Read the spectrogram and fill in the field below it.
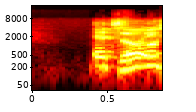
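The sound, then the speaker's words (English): A single loud sneeze bursts out after a brief quiet moment, a harsh, breathy blast with a voiced edge that lasts about half a second. “Oh, excuse me. Bless you.”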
